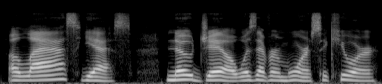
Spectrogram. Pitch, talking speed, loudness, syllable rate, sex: 190 Hz, 125 wpm, -17 LUFS, 3.7 syllables/s, female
